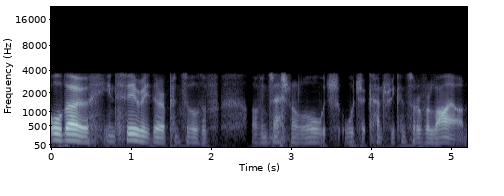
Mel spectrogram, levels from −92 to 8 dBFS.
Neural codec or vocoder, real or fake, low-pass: codec, 16 kHz, about 1 kbps, DyCAST, with the encoder's durations; fake; 3.6 kHz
